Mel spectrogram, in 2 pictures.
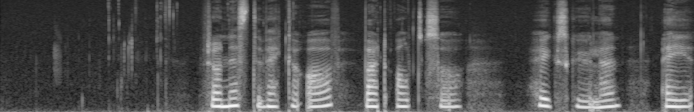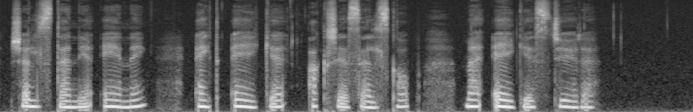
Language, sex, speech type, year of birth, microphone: Norwegian, female, read, 1961, Sennheiser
